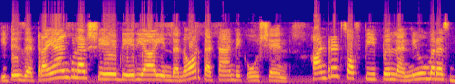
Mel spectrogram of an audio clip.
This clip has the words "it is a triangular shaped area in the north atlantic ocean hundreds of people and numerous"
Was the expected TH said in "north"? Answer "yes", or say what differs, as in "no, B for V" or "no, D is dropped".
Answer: no, T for TH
